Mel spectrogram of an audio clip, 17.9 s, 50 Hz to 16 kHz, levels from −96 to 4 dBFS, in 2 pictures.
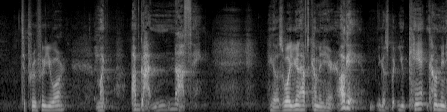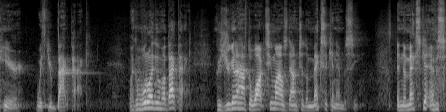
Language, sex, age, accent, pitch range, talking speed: English, male, 40-59, American, 155-220 Hz, 200 wpm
